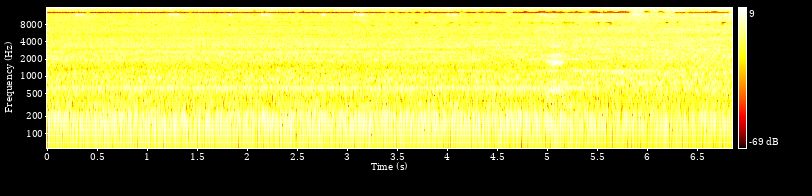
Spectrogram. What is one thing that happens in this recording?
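A machine hums steadily nearby.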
